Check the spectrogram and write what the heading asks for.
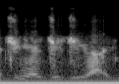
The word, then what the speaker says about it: Gaggi: Am I pronouncing it right? Is it Gaji? Yeah, Gaggi.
